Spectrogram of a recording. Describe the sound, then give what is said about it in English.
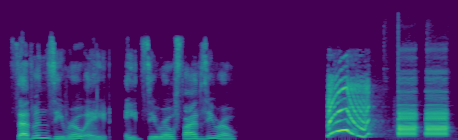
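Police car sirens blare in short, wavering bursts of rising and falling pitch. After a brief silence comes a single swooping wail, then two quick, clipped blasts. “Sirens blaring, red and blue lights flashing.”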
